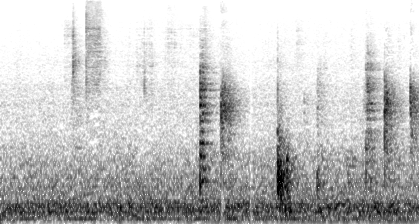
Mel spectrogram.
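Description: A snooker ball thuds into a pocket.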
